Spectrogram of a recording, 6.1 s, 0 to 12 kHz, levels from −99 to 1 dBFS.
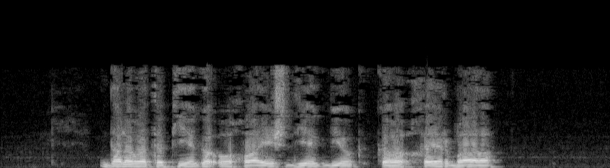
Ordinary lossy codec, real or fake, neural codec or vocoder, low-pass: AAC, 32 kbps; real; none; 7.2 kHz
